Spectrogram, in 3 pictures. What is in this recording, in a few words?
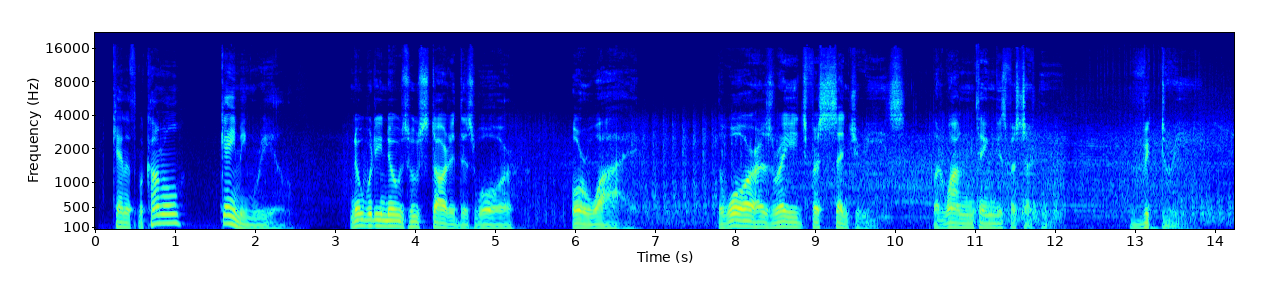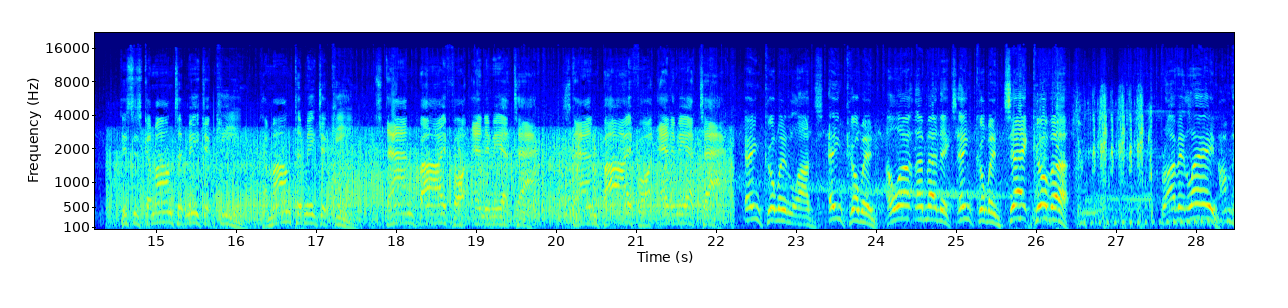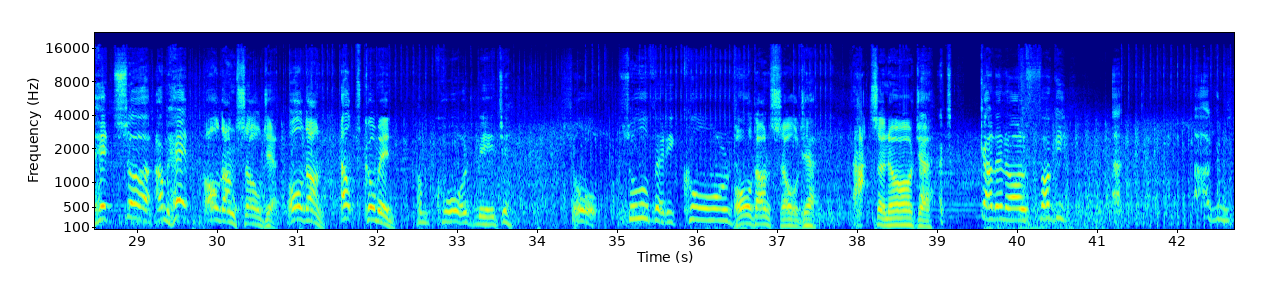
game, game dubbing male voices british accent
